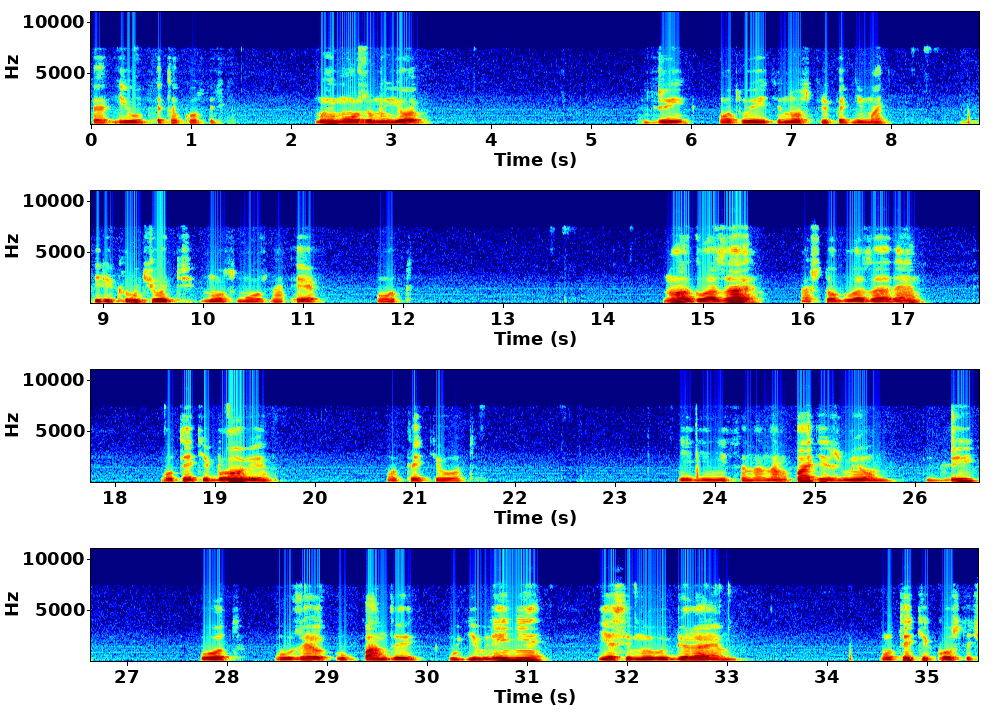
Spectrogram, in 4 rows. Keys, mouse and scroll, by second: 0.5 shift+click, 1.6 middle click, 4.1-5.2 scroll up 2, 5.8 g, 14.1 scroll down 2, 14.3 middle click, 15.7-16.1 scroll up 1, 16.1-16.8 scroll down 1, 16.8-17.4 scroll up 1, 17.6 scroll up 1, 18.6 click, 21.9 shift+click, 23.9 KP_1, 26.4 g, 31.4 click.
